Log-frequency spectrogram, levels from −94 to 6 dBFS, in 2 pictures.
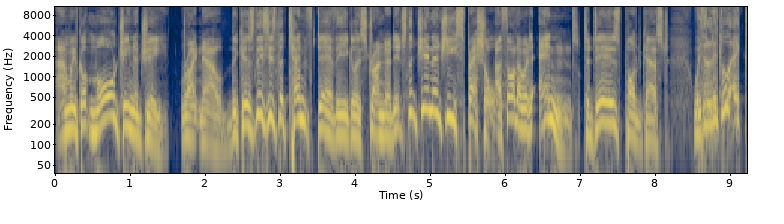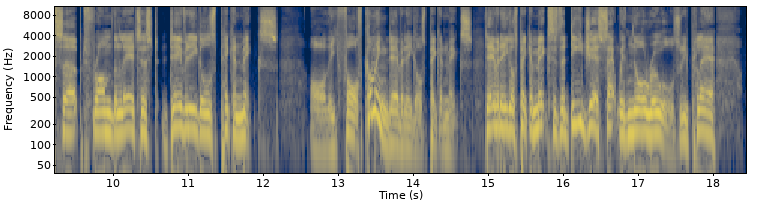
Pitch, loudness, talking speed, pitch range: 160 Hz, -15 LUFS, 210 wpm, 135-190 Hz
